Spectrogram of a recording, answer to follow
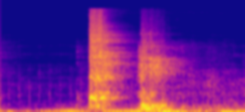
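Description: A man coughs twice in quick succession, about a second in and again half a second later.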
